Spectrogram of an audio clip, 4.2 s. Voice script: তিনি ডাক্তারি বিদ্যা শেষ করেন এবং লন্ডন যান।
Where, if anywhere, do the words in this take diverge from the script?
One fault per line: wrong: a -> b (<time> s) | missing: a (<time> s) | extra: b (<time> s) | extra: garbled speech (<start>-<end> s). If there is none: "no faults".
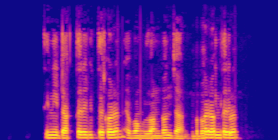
missing: শেষ (1.5 s)
extra: garbled speech (2.9-3.6 s)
